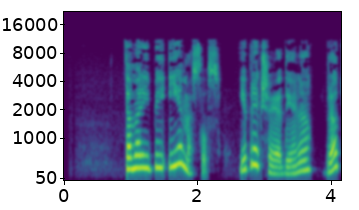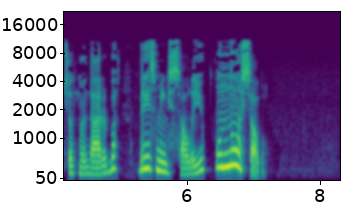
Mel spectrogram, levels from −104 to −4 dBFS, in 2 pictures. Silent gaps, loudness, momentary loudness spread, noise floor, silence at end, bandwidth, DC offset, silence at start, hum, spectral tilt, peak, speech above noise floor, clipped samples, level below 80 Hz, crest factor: none; -21 LUFS; 14 LU; -80 dBFS; 1.25 s; 11.5 kHz; under 0.1%; 0.95 s; none; -4.5 dB/octave; -2 dBFS; 60 dB; under 0.1%; -74 dBFS; 20 dB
